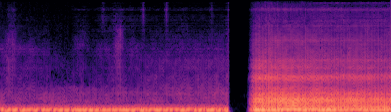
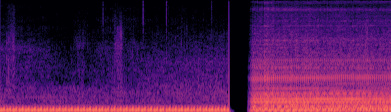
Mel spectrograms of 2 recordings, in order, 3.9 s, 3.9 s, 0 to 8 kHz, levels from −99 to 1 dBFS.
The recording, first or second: second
